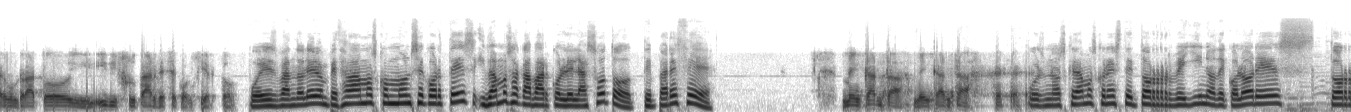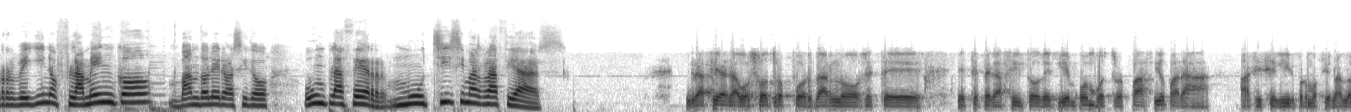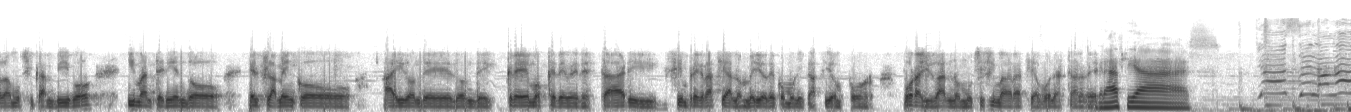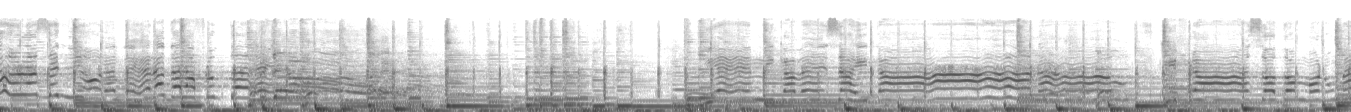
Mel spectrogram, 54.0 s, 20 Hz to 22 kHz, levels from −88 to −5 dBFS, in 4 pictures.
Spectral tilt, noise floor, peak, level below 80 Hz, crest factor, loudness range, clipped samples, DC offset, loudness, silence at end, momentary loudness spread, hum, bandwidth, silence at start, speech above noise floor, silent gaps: -7.5 dB/octave; -64 dBFS; -6 dBFS; -48 dBFS; 18 dB; 16 LU; under 0.1%; under 0.1%; -24 LUFS; 0 s; 18 LU; none; 12 kHz; 0 s; 41 dB; none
